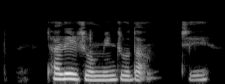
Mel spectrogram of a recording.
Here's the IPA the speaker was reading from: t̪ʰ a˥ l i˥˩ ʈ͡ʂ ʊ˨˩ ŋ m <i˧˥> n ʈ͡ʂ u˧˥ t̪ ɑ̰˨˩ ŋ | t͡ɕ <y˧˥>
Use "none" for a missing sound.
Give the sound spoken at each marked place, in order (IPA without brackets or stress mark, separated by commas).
i˧˥, i˧˥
